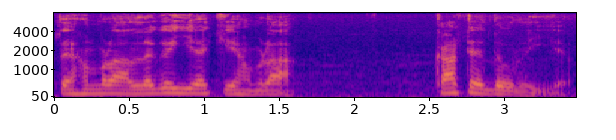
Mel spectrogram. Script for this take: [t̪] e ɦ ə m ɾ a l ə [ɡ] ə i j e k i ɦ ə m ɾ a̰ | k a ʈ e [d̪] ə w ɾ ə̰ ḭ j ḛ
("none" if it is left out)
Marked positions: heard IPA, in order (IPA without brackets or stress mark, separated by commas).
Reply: t̪, ɡ, d̪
